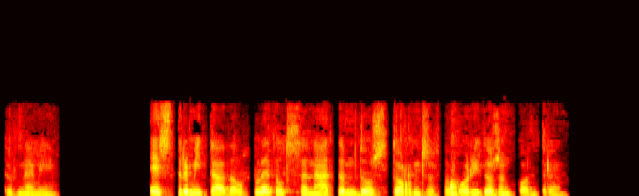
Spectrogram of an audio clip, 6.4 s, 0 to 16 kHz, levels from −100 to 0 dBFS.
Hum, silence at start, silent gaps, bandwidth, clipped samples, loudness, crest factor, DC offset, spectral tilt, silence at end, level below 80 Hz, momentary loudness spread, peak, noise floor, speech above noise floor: none; 0.05 s; 0.61-1.49 s; 8 kHz; under 0.1%; -22 LUFS; 20 dB; under 0.1%; -5.5 dB/octave; 0.7 s; -64 dBFS; 11 LU; -2 dBFS; under -90 dBFS; over 69 dB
